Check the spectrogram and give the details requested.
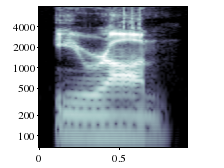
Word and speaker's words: Iran: Iran is how you pronounce it.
